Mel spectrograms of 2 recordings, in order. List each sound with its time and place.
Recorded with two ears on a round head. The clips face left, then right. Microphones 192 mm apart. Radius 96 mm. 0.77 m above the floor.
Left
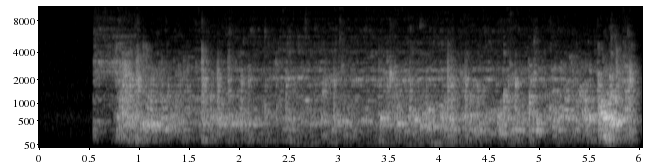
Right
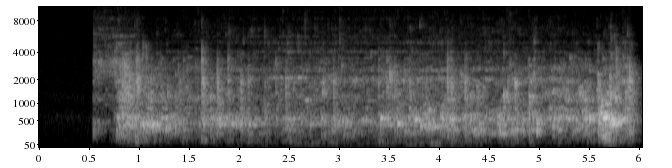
0.5 s a toilet flushing: 20° right (ahead or behind), 0.7 m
